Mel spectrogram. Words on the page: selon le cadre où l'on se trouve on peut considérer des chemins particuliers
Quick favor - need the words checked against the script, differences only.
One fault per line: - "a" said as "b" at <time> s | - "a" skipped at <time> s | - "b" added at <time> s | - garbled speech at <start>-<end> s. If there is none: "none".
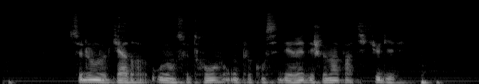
none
